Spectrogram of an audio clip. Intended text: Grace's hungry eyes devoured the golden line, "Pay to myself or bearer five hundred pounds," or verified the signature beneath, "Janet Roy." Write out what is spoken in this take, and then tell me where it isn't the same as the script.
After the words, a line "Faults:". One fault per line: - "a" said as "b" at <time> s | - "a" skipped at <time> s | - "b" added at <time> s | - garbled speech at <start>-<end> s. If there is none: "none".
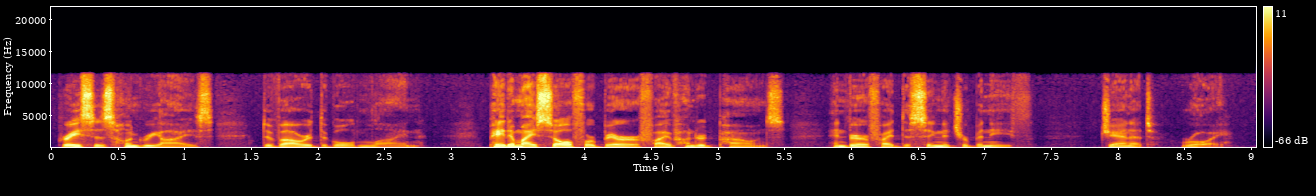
Grace's hungry eyes devoured the golden line, "Pay to myself or bearer five hundred pounds," and verified the signature beneath, "Janet Roy."
Faults:
- "or" said as "and" at 5.9 s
